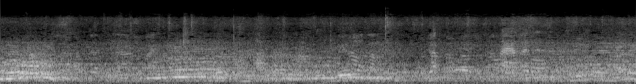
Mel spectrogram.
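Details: Big Indonesian cow giving faint, low, drawn-out lows that waver in pitch, partly buried under broad background noise and a little chatter.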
